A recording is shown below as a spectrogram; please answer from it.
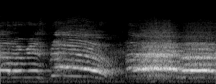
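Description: A group of male voices shouting long, drawn-out yells. One yell falls in pitch just before halfway through, then many voices join in together.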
